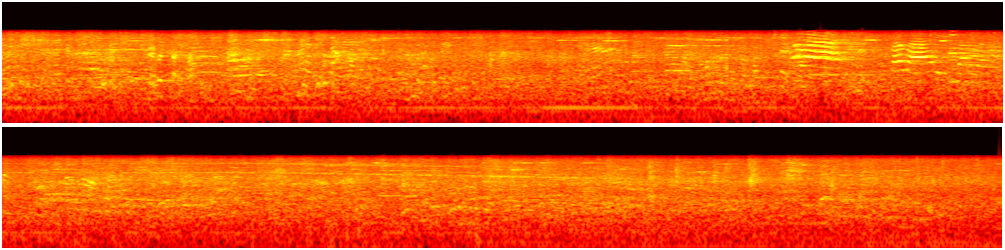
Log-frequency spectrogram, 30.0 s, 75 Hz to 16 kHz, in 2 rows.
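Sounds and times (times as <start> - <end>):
crowd voices: 0.0 - 30.0
train rumbling: 0.0 - 30.0.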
